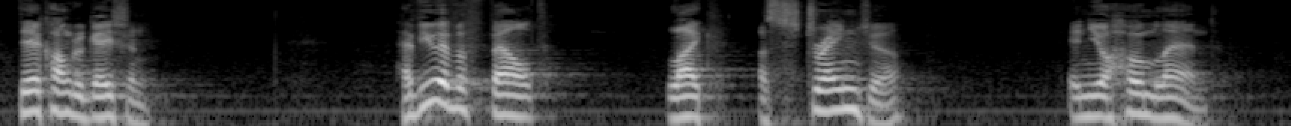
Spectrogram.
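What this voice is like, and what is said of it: Noticeable foreign accent. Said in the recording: “People notice my accent. They know I'm not from around here.”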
